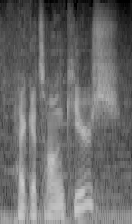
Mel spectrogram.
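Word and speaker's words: Hecatoncheires: Hecaton Kiers? It's Greek, so it's a hard C.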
